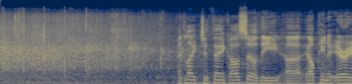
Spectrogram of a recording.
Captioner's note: applause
